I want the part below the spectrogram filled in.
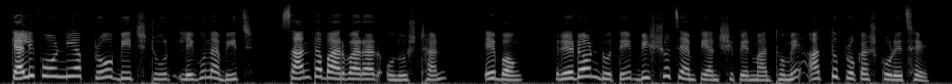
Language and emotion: Bengali, neutral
